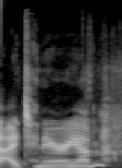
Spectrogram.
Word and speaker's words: Itinerarium: And how do you pronounce it? The itinerarium? – Itinerarium. Yeah, itinerarium. Journey of the Mind to God.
